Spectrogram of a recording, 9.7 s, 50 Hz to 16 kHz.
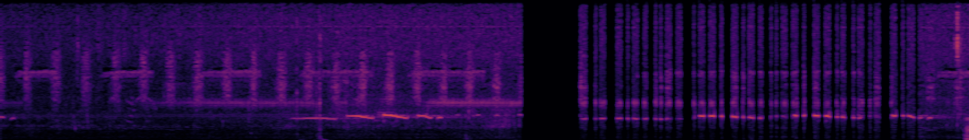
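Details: A Diederik cuckoo calls at sunset on 29 October at a dam in Tswalu Kalahari Reserve, South Africa, with elephants nearby, giving high, clear whistled "dee-dee-dee" notes in a quick repeated run over buzzing insects.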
